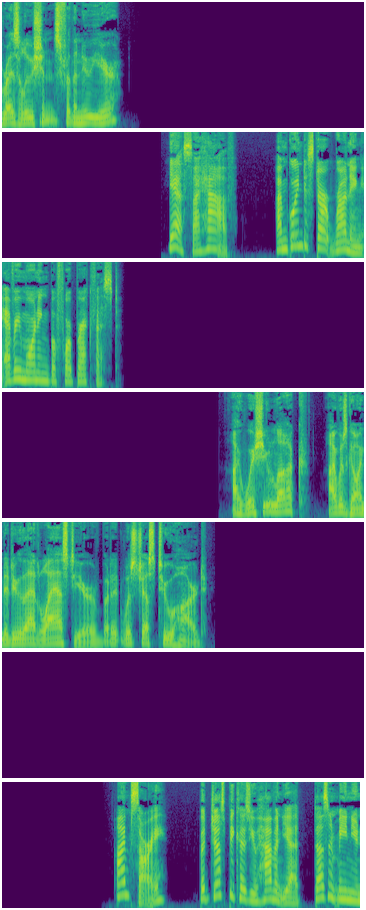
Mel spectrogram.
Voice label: Pronunciation Practice; Connectivity 3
